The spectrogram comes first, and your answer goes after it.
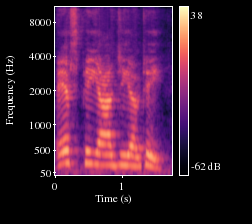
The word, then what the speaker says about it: spigot: here's the thing it's not a spigot they spell it s-p-i-g-o-t it's a spigot s-p-i-c-k-e-t spigot and what do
